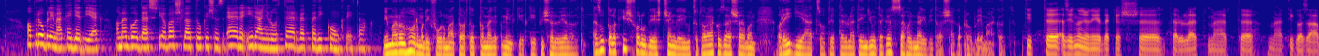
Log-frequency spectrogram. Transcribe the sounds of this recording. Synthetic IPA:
ɒpro̞bleːmaːkɛɟɛd̪iɛkɒmɛɡo̞ld̪aːʃjɒvɒʃlɒt̪o̞keːʃɒzɛrɛʔiɾaːɲuloːt̪ɛrvɛk̚pɛd̪ikːo̞ŋkrḛːt̪ɒk | imːaːɾonɦɒrmɒd̪ikfoːɾumaːt̪ːɒrt̪o̞t̪ːɒmɛɡmint̪̚keːt̪keːpʋiʃɛløːjɛlølt̪ɛzuːt̪ːɒlɒkiʃfɒlud̪eːʃt͡ʃɛŋɡɛjiut̪sɒt̪ɒlaːlko̞zaːʃaːbɒnɒɾeːɡijaːt̪soːt̪eːrt̪ɛɾylɛt̪eːɲɟyːlt̪ɛkøsːɛɦo̞ɟmɛɡʋit̪ɒ̰ʃːaːkɒpro̞blḛːma̰ːkɒt̪t̪it̪ːɛ̰zɛɟnɒɟo̞neːrd̪ɛkɛʃt̪ɛɾylɛt̪mɛrt̪mɛrt̪iɡɒza̰ː

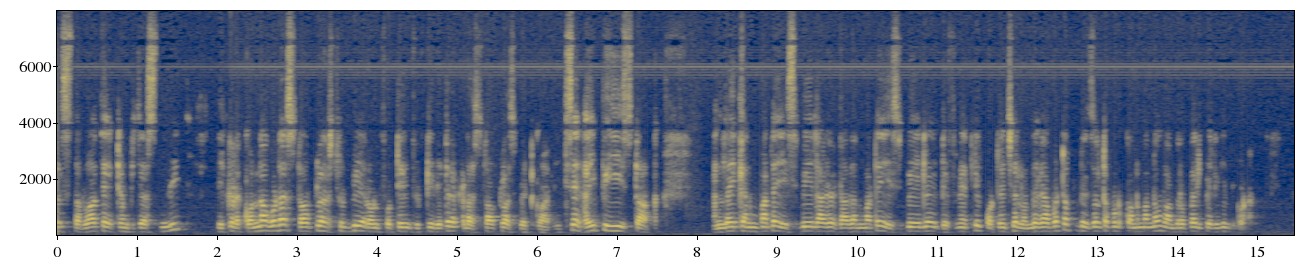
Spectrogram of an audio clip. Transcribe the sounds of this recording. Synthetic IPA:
lst̪ɐɾuʋaːt̪ɐɐʈemʈt͡ʃe̞ːst̪und̪i | ikːɐɽɐkɔnːɐkuːɽaːsʈaːk̚plaːsʃuɖ̚biːɐɾɐwɳɖpʰoːɾʈiːnpʰifʈiːd̪ekːɐɾɐkːɐɽɐsʈaːk̚plaːspeʈːu̥kɔːʋa̰ːliʈsejɦɐjpiisʈaːk | ɐnlɐjkɐnɐmaːʈɐesbiɐjlaːɡaːkaːd̪ɐnːɐmaːʈɐesbiɐjloːɖefineʈlipoʈenʃɐlund̪ikaːbɐʈːiɐpːuɽuɾizɐlʈɐpːuɽukɔnːɐmɐnɖɐmʋɐnd̪ɐɾuːpaːjɐlɐpeɾiɡind̪ikṵːɽa̰ː

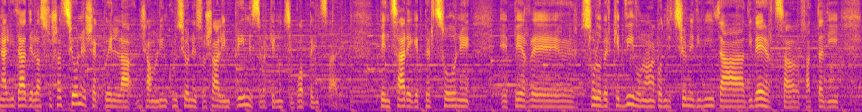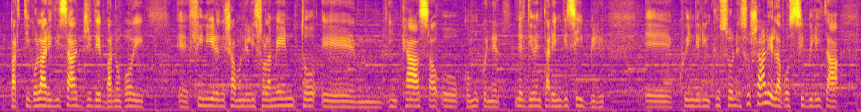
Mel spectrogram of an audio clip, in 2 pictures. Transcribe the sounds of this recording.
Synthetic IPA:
nalit̪ad̪ːelːasːot͡ʃat̪sːjoːnet͡ʃɛkːwelːad̪it͡ʃaːmoliŋkluzjoːnesot͡ʃaːleimpɾiːmisperk̟ːenːonsipwɔpːensa̰ːɾe | pensaːɾekepːersoːne | per | soːloperk̟evːiːvonounakond̪it̪sːjoːned̪iviːt̪ad̪ivɛrsafat̪ːad̪i | part̪ikolaːɾid̪isad͡ʒːid̪ɛbːanopɔj | ɛfiniːɾed̪it͡ʃaːmonelːizolament̪oɛ | iŋkaːzaʔokːomuŋkwene | neld̪ivent̪aːɾeiɱvizibili | ɛkwind̪iliŋkluzjoːnesot͡ʃaːleɛlaposːibilit̪a

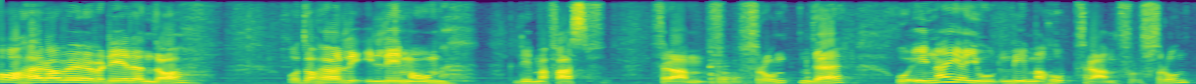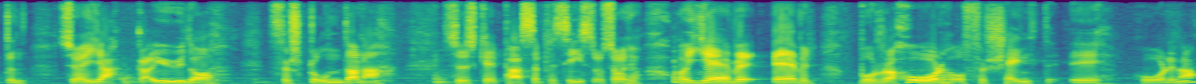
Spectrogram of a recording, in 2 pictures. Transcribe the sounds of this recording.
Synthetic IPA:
jɑɦæːɾhaɾvʋɪøːvəɖeːlənd̪ɔ | ʔɔd̪ɔɦaɾjɑlɪmːaɔm | lʔimːafast̪ | fɾamfɾɔnt̪ənd̪æɾ | ɔɪnːanjɑjulimːaɪɦuːpːfɾamfɾɔnt̪ən | sɔjɑjakːaʉ̟ːd̪ɔ | fœʂʈɔnd̪aɳa | sɔd̪ɛskapʰasːapʰɾɛsiːsɔsɔhajɛːvəɛːvənbɔrahoːɖɔfœʂɛŋkt̪hoːɖəɳa

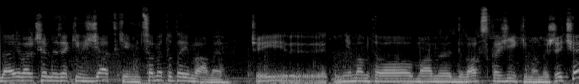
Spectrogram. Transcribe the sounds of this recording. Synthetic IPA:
nɔivalt͡ʂɘmɘzʲjakʲimʑd͡ʑat̪kʲɛmit̪sɔmɘt̪ut̪ajmamɘ | t͡ʂɘlʲḭja̰kɲɛmamt̪ɔmamɘd̪vafskaʑɲikʲimamɘʐɘt͡ɕɛ

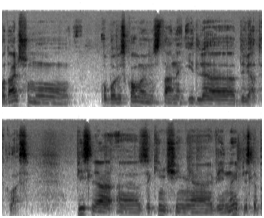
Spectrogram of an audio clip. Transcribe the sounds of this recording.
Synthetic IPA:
pɔd̪ɑlʲʃɔmʊ | ɔbɔʋʲjɐskɔʋɪmst̪ɑnɛʔid̪lʲɐd̪eʋʲja̰t̪ɪ̥xklˠɑ̰sʲi̥w | pʲisʲlʲɐzɐkʲinʲt͡ʃenʲːɐʋʲijnɪpʲisʲlʲɐp

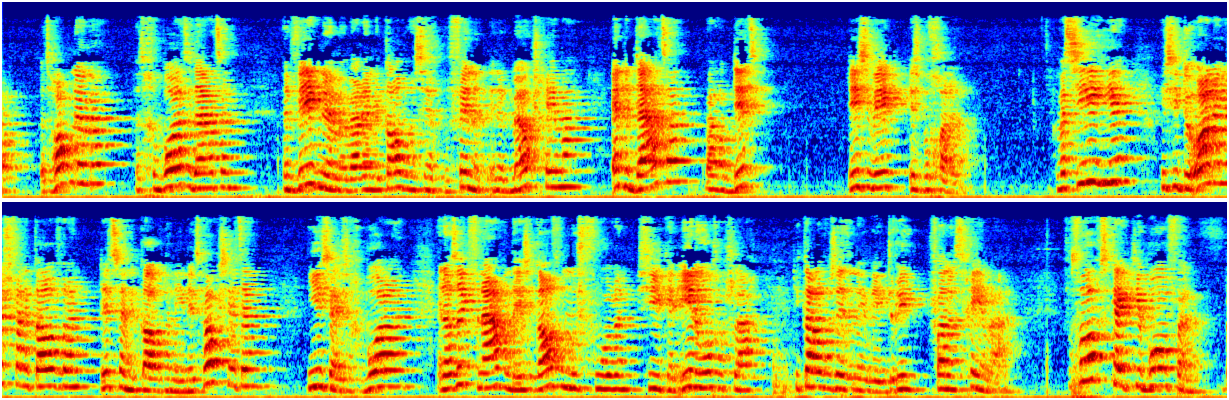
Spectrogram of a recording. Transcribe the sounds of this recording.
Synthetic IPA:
ətɦɔknømər | hətχəboətədaːtəm | hətʋeːknømərʋaːrɪndəkɔlˠvərənsɪχbəfɪndənɪ̰nətmɛlˠksxeːma | ɛndədaːtəʋaːrɔp̚dɪt | deːzəʋeːkɪsbəχɔnə̰n | ʋɔtsiəɦiːər | jəsit̚dəoəlɪŋəsfɔndəkɔlˠvərənd̥ɪtsɛndəkɔlˠvərəndiɪnɪthɔksɪtən | hiːənsɛjsəχəboəɾən | ɛnɑlˠsɪkfɔnaːvntdeːzəkɔlˠvərənmustfuərənsiɪkənɪənoːxɔpslaxd̥əkɔlˠvərsɪtənɪnʋɪːk̚drifɔnətsxeːma̰ | fəfɔlˠxənskɛɪkjəboːfən

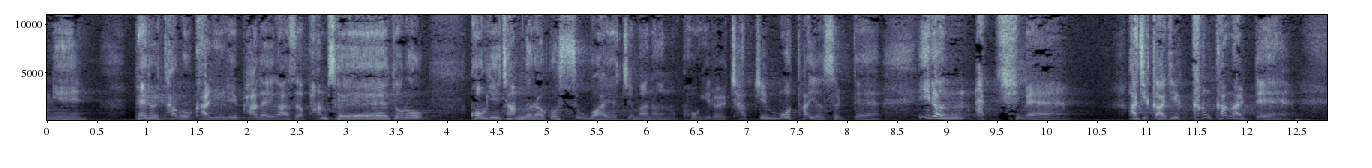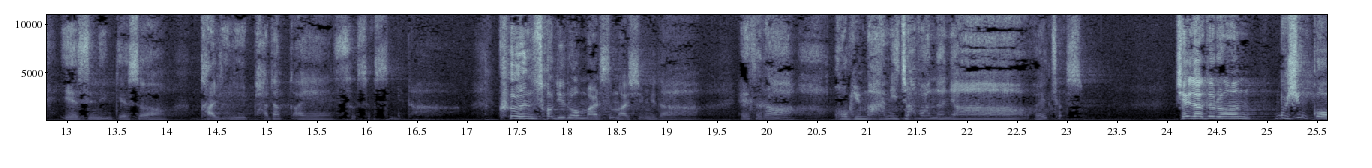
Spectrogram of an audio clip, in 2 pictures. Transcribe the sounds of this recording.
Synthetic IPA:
ŋi | pe̞ɾɯɭtʰaɡokaʎːiʎːipadaeɡasʰʌpamsʰedoɾok̚ | k͈ːoɡit͡ɕamnɯɾaɡos͈uɡoɦajʌt̚t͡ɕ͈imanɯnkoɡiɾɯɭt͡ɕʰap̚t͡ɕ͈imotʰajʌs͈ɯɭt͈e̞iɾʌnat͡ɕʰime̞ | ad͡ʑik͈̚ad͡ʑikʰaŋkʰanɦaɭt͈e̞ | je̞sʰuɲimk͈e̞sʰʌ | kaʎːiɾipadak͈ajesʌsʰʌs͈ɯmɲid̥a | kʰɯnsʰoɾiɾomaɭs͈ɯmɦaɕʰimɲida | edɯɾakoɡimaɲit͡ɕabanːɯɲawet͡ɕʰʌs͈ | t͡ɕe̞d͡ʑadɯɾɯnmuɕ̬ʰiŋk͈o

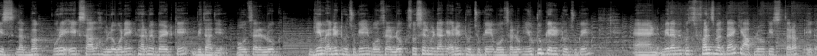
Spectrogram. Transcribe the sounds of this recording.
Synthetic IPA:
iːslɐɡ̚bʱəɡ̚puːɾeʔeːksaːlɦɐmloːɡõneɡʱɐɾmẽbɛːʈʰkebɪt̪̬ad̪iḛːbɐɦʊt̪saːɾeloːɡ | ɡeːmeːɖɪʈɦot͡ʃʊkeɦɛ̃bɐɦʊt̪saːɾeloːɡsoːʃəlmiːɖijakeeːɖɪʈɦot͡ʃʊkeɦɛ̃bɐɦʊt̪saːɾeloːɡjuːʈjuːb̚keːɖɪʈɦot͡ʃʊkeɦɛ̃ | ɛ̃ːɳɖmeːɾabʱikʊt͡ʃʰfɐɾd͡ʒbɐnt̪aɦɛkiaːploːɡõkiɪst̪ɐɾəfḛːk

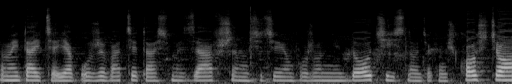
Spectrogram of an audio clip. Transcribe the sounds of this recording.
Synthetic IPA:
pamʲjɛnt̪ajt͡ɕɛjakuʐɘvat͡ɕɛt̪aɕmɘzafʂɛmuɕit͡ɕɛjɔ̃w̃pɔʐɔ̃nd̪ɲɛd̪ɔt͡ɕisnɔ̃ɲt͡ɕjakɔ̃w̃ɕkɔɕt͡ɕɔ̃

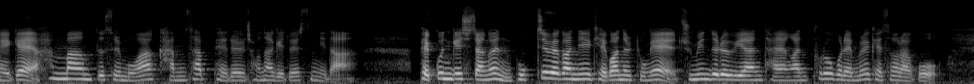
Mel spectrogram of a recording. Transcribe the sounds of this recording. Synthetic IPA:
ŋe̞ɡe̞hanmaɯmt͈ɯsʰɯɭmoɦakamsʰapʰe̞ɾɯɭt͡ɕʌnɦaɡidoɦe̞s͈ɯmɲida̰ | pe̞k͈unɡiɕʰid͡ʑaŋɯnpok̚t͡ɕ͈iwe̞ɡwaɲike̞ɡwanɯɭtʰoŋɦe̞t͡ɕumindɯɾɯɭɥiɦantajaŋɦanpʰɯɾoɡɯɾe̞mɯɭke̞sʰʌɾɦaɡo

